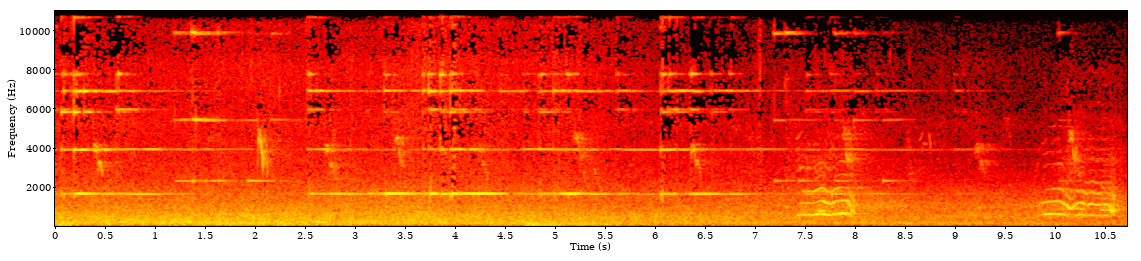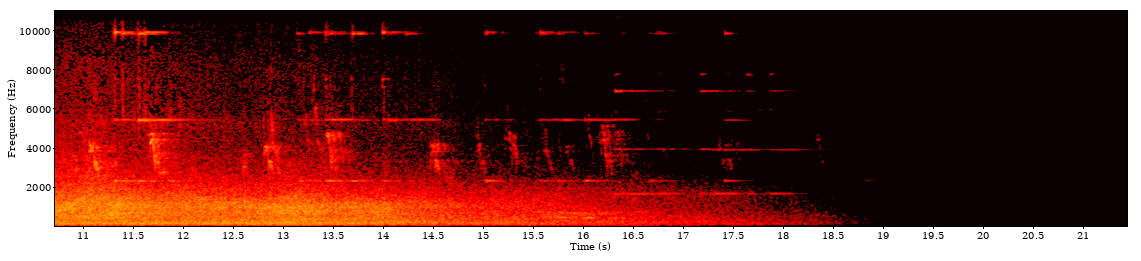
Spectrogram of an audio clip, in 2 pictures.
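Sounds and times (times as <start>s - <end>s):
cowbells at Borgo Filaga: 0.0s - 10.3s, 11.1s - 12.1s, 12.8s - 18.4s.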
